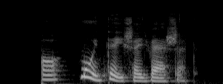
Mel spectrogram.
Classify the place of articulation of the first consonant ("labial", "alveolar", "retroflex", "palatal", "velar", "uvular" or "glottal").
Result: labial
